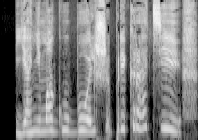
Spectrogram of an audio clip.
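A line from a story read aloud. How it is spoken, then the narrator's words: Pleading. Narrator (Russian): взмолилась я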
